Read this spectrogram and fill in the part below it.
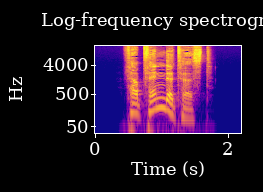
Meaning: inflection of verpfänden: 1. second-person singular preterite 2. second-person singular subjunctive II
- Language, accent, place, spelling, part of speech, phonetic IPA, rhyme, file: German, Germany, Berlin, verpfändetest, verb, [fɛɐ̯ˈp͡fɛndətəst], -ɛndətəst, De-verpfändetest.ogg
